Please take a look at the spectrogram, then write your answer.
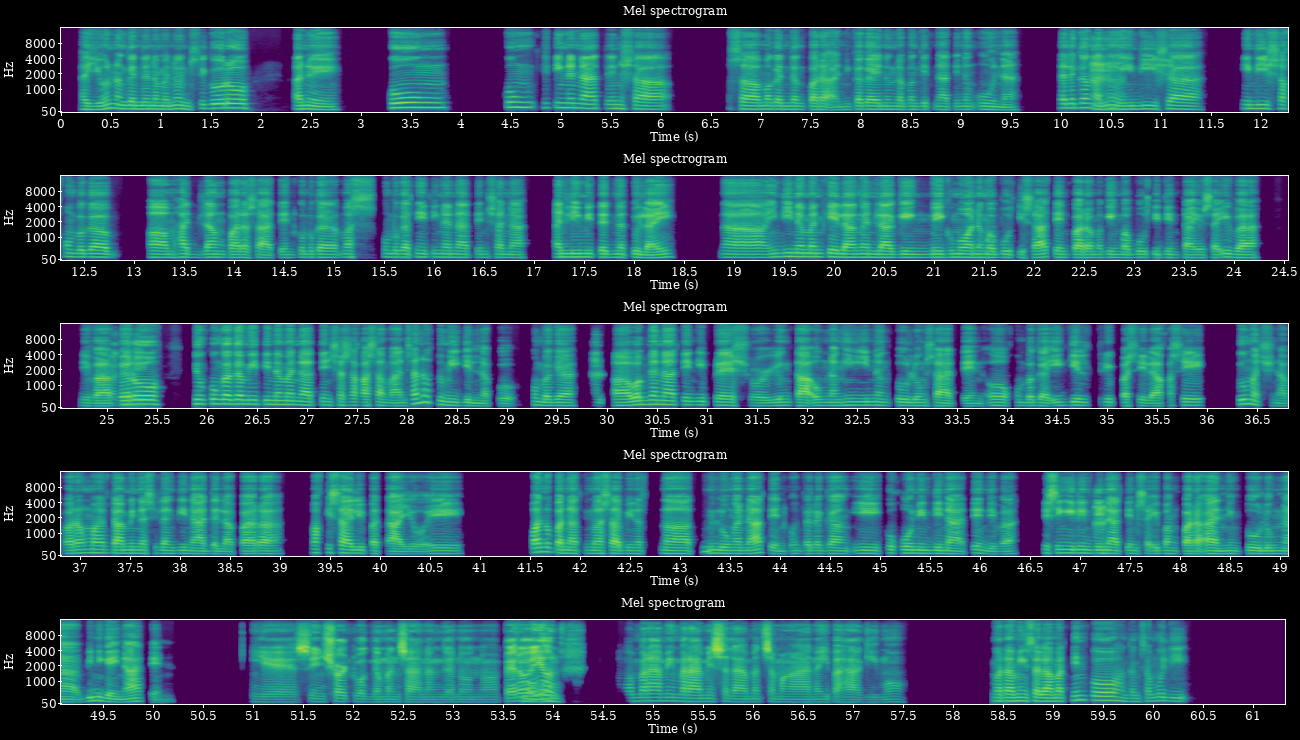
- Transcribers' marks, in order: in English: "too much"
- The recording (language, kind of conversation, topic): Filipino, podcast, Ano ang ibig sabihin sa inyo ng utang na loob?
- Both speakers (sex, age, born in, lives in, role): male, 25-29, Philippines, Philippines, guest; male, 25-29, Philippines, Philippines, host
